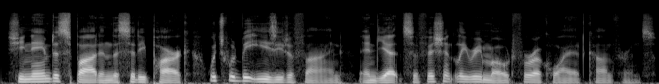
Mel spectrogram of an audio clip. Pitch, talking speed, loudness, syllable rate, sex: 105 Hz, 200 wpm, -19 LUFS, 5.3 syllables/s, male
